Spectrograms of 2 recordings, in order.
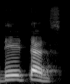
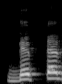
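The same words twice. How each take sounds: First: डेटर्स with a silent b, said as "detters"; right pronunciation. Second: डेप्टर with the b sounded, as a wrong example; wrong pronunciation. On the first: Teacher gives students the correct form, b silent. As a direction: say डेटर्स with no b sound. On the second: Teacher shows students the wrong way, sounding the b. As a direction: say डेप्टर with the b pronounced. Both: Shown as a demonstration. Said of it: "बी silent है".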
